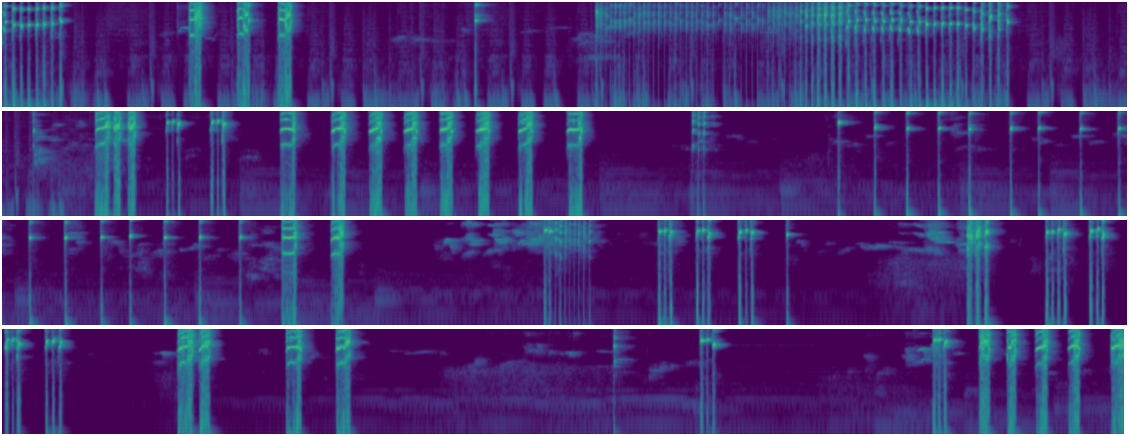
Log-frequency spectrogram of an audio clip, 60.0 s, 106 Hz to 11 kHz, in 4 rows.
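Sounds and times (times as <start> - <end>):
sharp high-pitched bird calls: 0.0 - 0.9, 2.4 - 4.0, 7.5 - 13.6, 15.4 - 22.9, 26.1 - 34.7, 35.9 - 38.1, 38.8 - 40.7, 41.4 - 46.0, 47.1 - 48.0, 48.8 - 49.9, 52.1 - 54.7, 57.1 - 59.9
lovebird chattering: 7.9 - 13.5, 18.7 - 22.8, 43.9 - 45.9, 48.8 - 49.8, 57.4 - 59.9.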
